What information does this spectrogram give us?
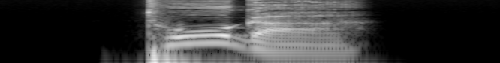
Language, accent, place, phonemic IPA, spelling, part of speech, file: German, Germany, Berlin, /ˈtoːɡa/, Toga, noun, De-Toga.ogg
- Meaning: toga (loose outer garment worn by the citizens of Rome)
